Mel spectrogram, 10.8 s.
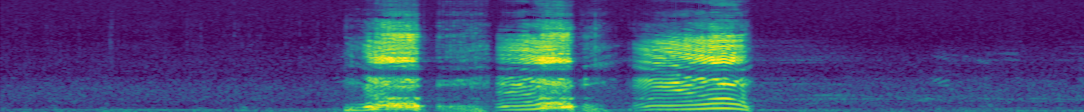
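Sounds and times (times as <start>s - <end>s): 
red deer stag roaring: 3.4s - 7.6s.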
